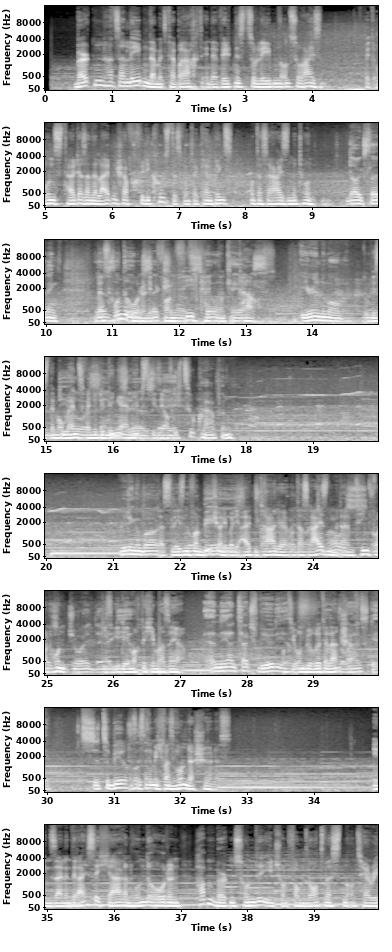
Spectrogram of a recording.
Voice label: Doku; LOFT VOICES

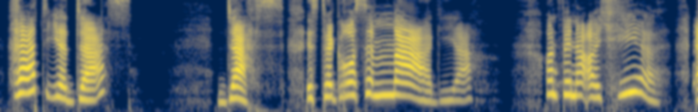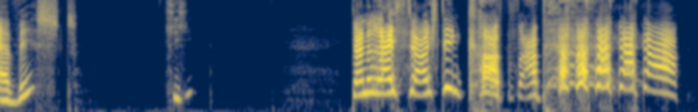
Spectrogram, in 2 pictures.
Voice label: Trickstimme klein; LOFT VOICES

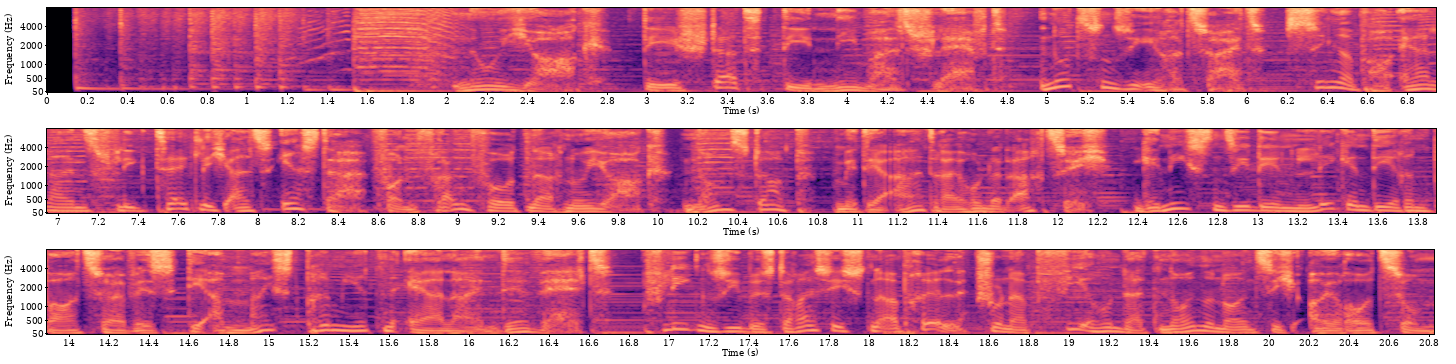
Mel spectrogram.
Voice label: Werbung Showstyle; Singapore Airlines

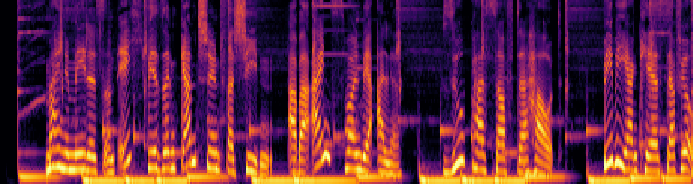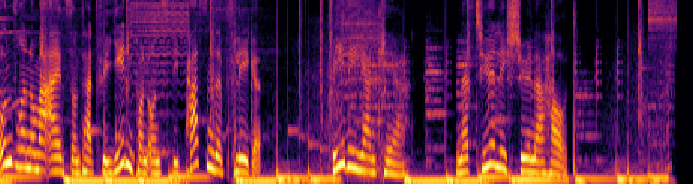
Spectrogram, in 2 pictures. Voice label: werbung; bebe

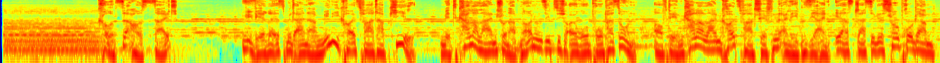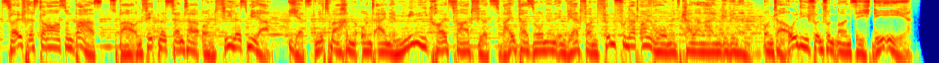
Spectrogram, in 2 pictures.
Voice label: funk lokal kreuzfahrt; kiel; LOFT VOICES

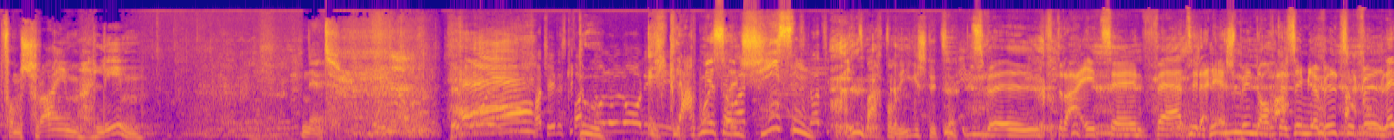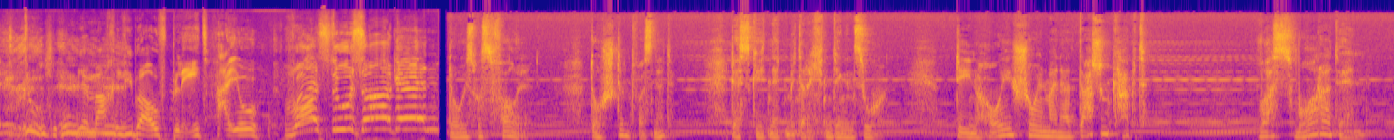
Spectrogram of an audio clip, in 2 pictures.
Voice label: fraenkischer Dialekt Hoerspiele

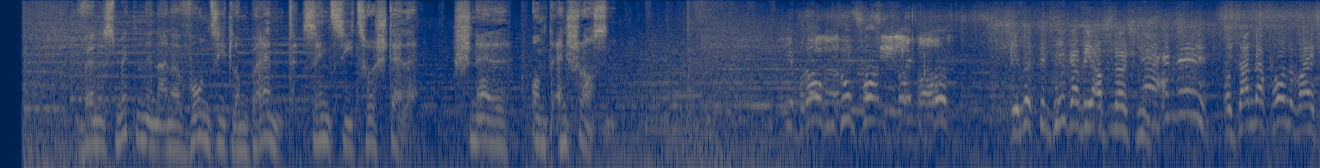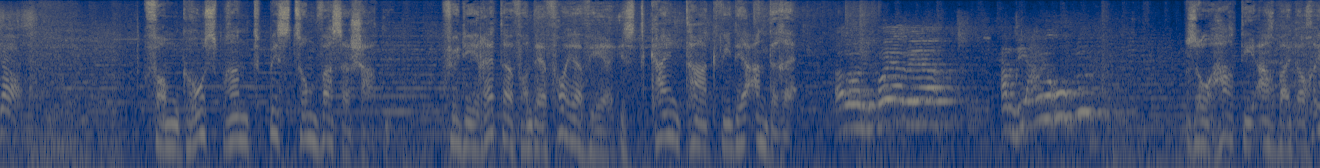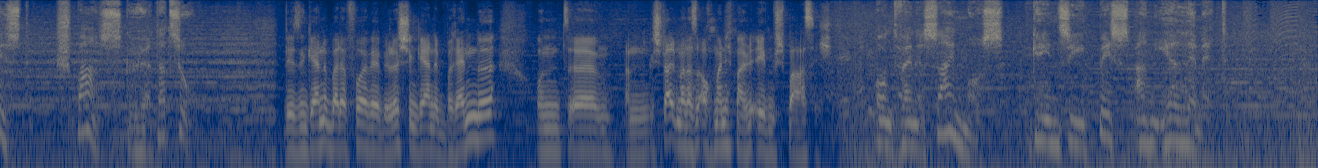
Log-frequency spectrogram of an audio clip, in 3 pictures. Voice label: Voiceover Kommentar; 112 – Feuerwehr im Einsatz; DMAX

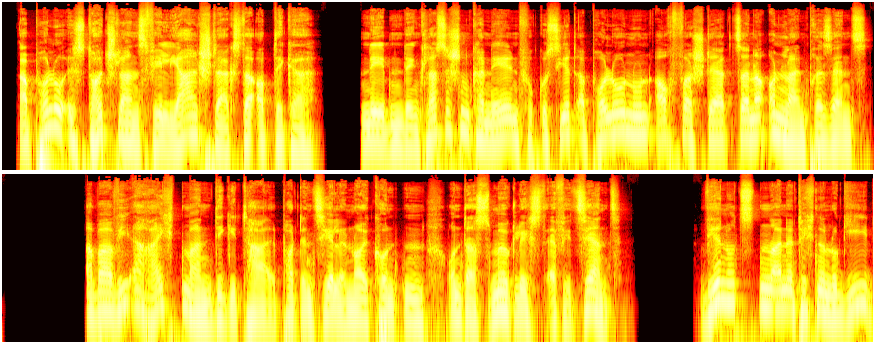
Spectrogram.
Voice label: Imagefilm; Apollo

